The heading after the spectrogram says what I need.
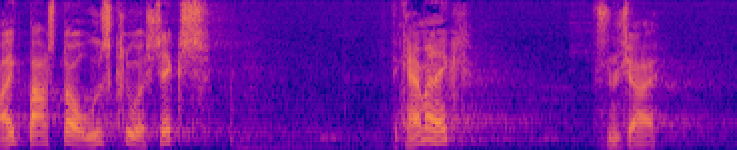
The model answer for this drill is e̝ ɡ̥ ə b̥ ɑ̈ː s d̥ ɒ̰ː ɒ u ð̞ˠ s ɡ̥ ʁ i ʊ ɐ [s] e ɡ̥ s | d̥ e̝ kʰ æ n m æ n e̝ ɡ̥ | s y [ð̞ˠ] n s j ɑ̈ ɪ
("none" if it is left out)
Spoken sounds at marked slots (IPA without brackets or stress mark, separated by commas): s, none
